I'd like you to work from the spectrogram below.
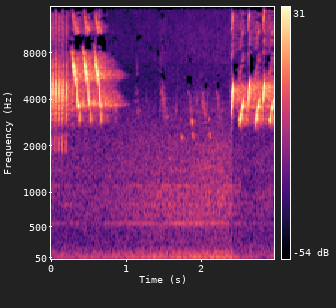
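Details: European goldfinch singing to stimulate a female toward mating and nest building. A brief, fast, bright twitter is followed by a second after about a second of near silence.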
